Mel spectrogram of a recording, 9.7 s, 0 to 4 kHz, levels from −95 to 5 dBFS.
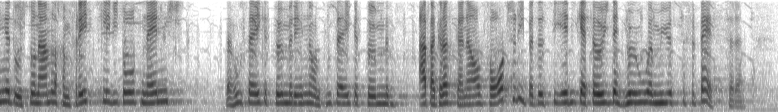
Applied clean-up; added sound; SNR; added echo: neural separator model SepFormer DNS4.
